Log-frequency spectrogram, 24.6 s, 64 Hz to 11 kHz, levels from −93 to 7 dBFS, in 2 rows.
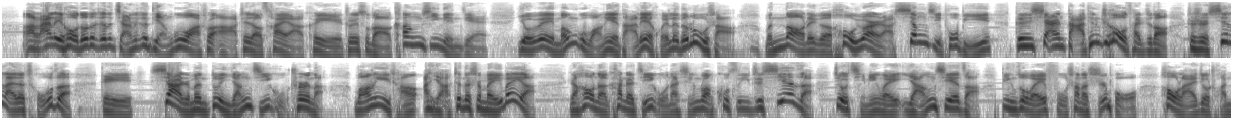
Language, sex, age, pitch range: Chinese, male, 30-49, 115-185 Hz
